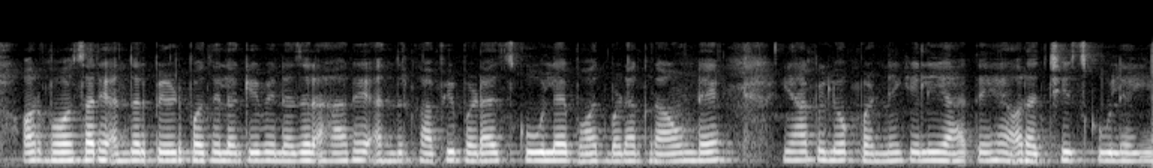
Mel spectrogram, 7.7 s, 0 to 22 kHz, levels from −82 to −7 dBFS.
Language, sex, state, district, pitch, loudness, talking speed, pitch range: Hindi, female, Bihar, Vaishali, 190 Hz, -17 LUFS, 255 wpm, 185-195 Hz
